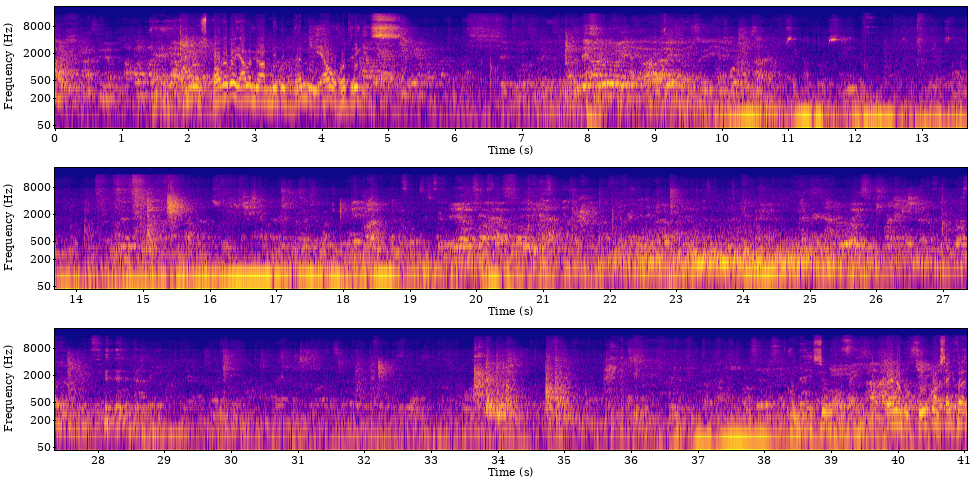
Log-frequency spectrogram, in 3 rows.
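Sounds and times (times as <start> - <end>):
background voices: 4.7 - 40.5
steady low hum: 6.0 - 33.6
cue striking ball: 14.9 - 15.8, 32.0 - 32.6, 33.6 - 35.4
pool balls knocking together: 33.6 - 35.4.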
